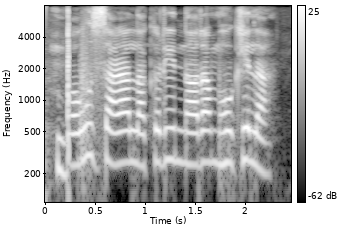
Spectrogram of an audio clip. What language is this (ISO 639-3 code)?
bho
